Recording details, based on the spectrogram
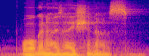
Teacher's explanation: you can almost make organisation and has seem as if they are one word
